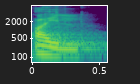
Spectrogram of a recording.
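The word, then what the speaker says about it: aisle: इसको मैं आपको बताऊं, इसका जो प्रोनाउंसिएशन होता है वो होता है आइल, ठीक है। आइल होता है इसका, लेकिन आपको हमें तो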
